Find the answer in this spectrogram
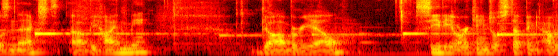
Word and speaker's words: Gabriel: waterfalls associated with the Gabriel energy um more more correctly pronounced Gabrielle and then Donald Michael Craig says to emphasize that last syllable so Gabriel and yeah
